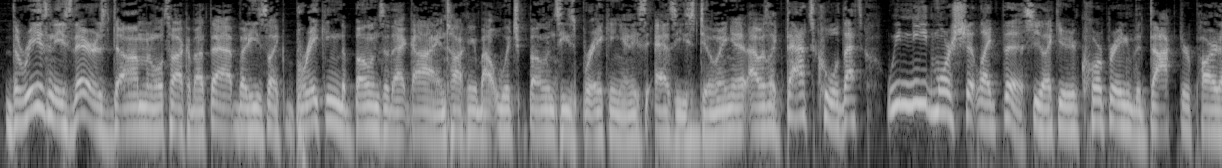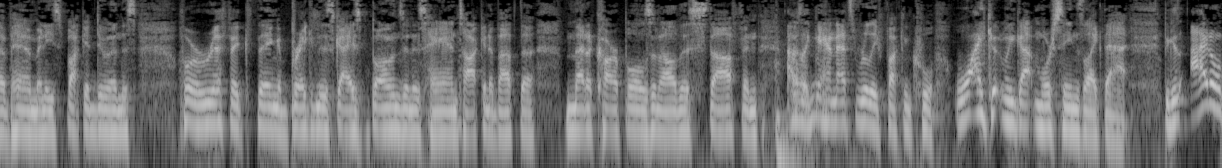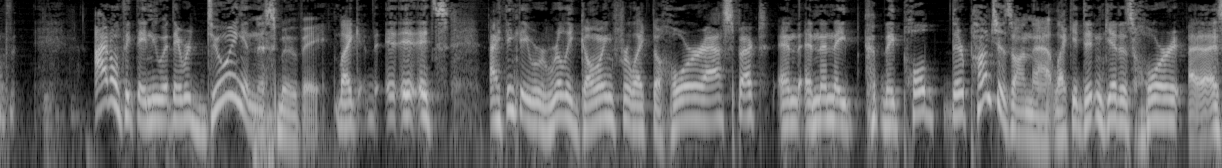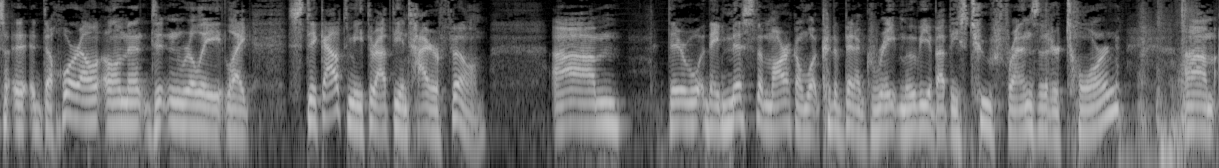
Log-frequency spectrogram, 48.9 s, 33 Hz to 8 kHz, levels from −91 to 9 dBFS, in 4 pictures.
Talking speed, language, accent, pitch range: 210 wpm, English, American, 110-145 Hz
